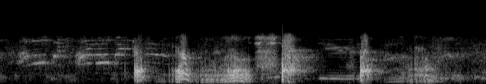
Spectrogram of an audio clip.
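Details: Recorded on a phone, a dog makes funny noises: whining, wavering tones and short bow-wow barks run together, with a person talking faintly underneath.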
